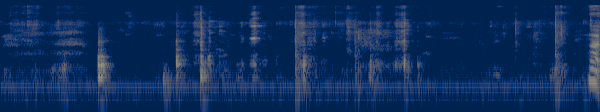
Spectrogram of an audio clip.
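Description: Irregular light clicks and taps of a graphics card's fan cooler being handled and lined up onto the card's circuit board, parts knocking together as they are pressed into place.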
